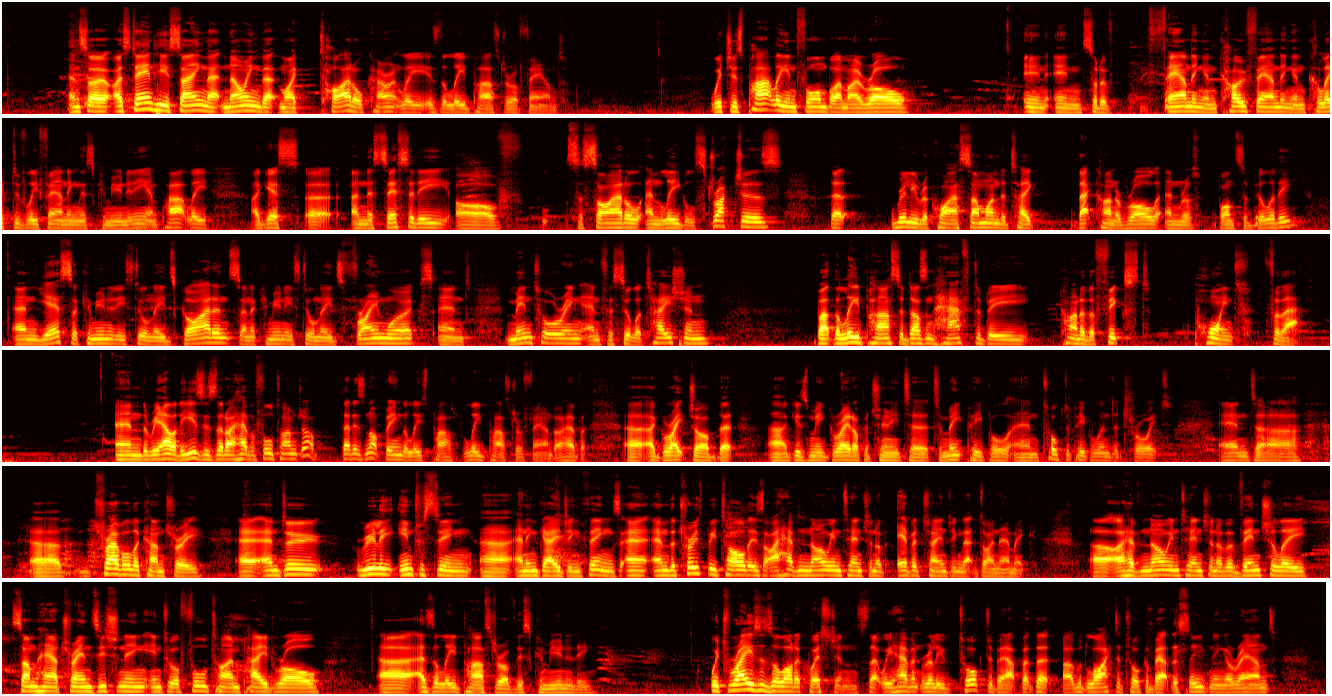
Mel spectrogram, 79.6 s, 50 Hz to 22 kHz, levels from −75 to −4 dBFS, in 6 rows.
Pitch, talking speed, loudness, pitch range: 115 Hz, 160 wpm, -24 LUFS, 105-130 Hz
